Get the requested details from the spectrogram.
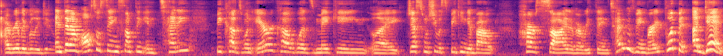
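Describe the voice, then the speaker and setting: A woman with a fairly high pitch speaks at a fairly quick pace in an animated tone with lively intonation, against noticeable background noise. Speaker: TV reality show reviewer. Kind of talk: reaction video commentary. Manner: animated, conversational.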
